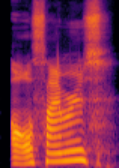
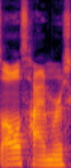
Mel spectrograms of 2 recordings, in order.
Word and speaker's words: Alzheimer's: started to look up how to pronounce Alzheimer's correctly yeah I didn't know if it was timers or hi MERS yeah well Eric's wawel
